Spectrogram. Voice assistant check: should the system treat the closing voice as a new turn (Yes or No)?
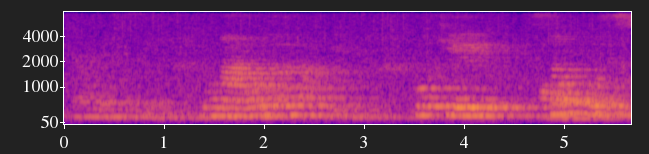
No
